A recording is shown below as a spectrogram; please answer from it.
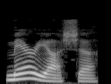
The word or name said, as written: mariasha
